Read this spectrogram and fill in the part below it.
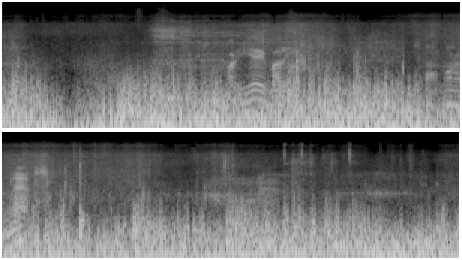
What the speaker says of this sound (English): in this gross conditions, horrible wind and that sort of thing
